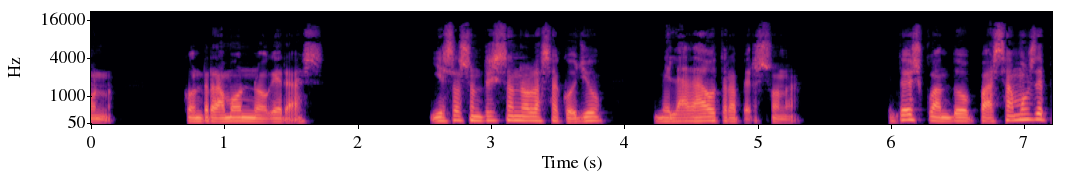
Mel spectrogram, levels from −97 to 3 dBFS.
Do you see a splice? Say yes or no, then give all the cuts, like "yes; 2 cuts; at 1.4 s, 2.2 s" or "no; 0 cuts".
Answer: yes; 1 cut; at 2.4 s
